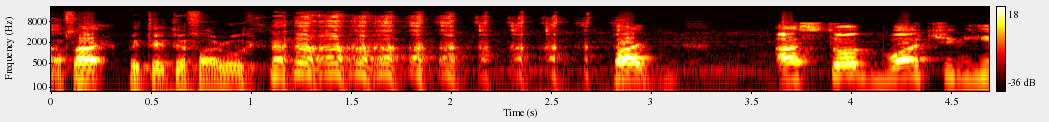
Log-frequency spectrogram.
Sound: Ketawa

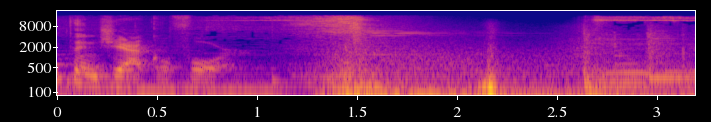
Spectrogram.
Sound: animation swishing; upbeat music

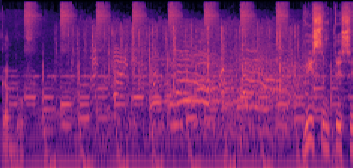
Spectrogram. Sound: cheers, applause

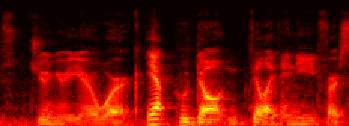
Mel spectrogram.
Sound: voiceover

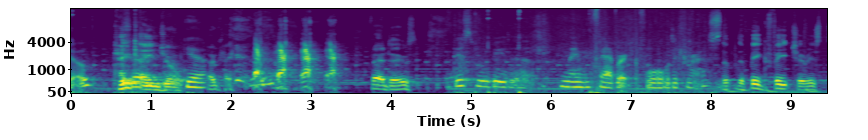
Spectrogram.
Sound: laughs

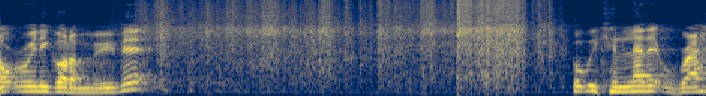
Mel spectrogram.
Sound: foil rustling

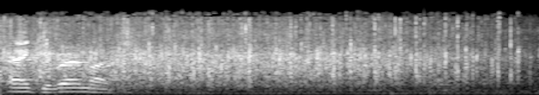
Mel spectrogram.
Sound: applause

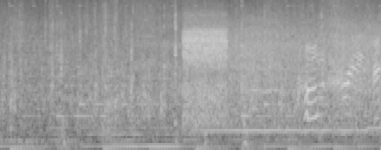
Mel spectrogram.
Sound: radio static

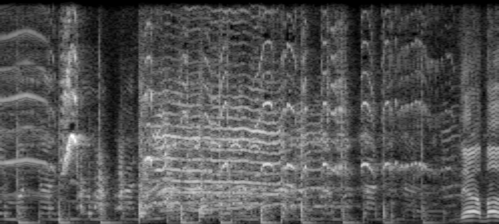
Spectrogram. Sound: sound effects - whistles, laughter

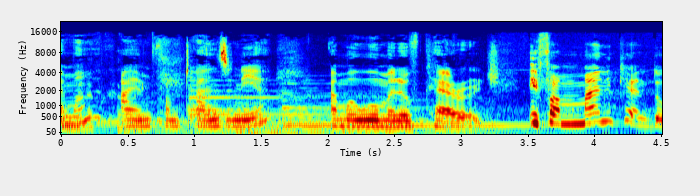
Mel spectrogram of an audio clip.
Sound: multiple women's voices

